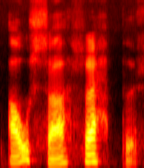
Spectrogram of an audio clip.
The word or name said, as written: Ásahreppur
